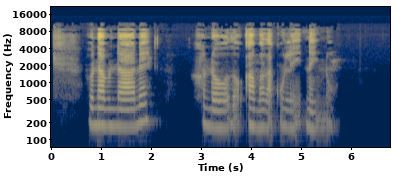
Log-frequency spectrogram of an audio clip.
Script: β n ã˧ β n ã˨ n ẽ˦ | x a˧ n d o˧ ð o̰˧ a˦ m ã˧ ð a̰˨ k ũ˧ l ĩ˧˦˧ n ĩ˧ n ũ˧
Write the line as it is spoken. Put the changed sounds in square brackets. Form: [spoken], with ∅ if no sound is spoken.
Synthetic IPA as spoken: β n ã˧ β n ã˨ n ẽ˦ | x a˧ n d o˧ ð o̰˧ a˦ m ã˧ ð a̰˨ k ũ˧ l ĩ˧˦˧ n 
